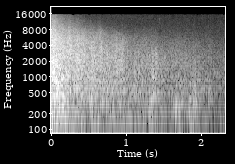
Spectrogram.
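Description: A single loud boom that hits at once and decays into a long, fading reverberant rumble.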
